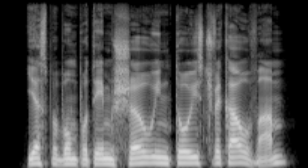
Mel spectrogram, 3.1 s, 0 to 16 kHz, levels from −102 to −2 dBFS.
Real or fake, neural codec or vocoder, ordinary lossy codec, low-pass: real; none; none; 14.4 kHz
